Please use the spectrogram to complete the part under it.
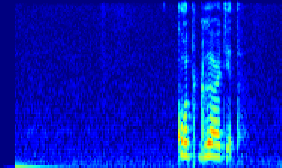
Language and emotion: Russian, angry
